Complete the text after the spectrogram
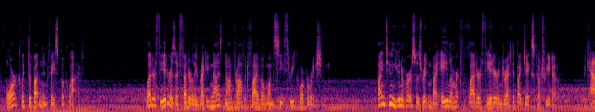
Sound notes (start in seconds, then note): none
